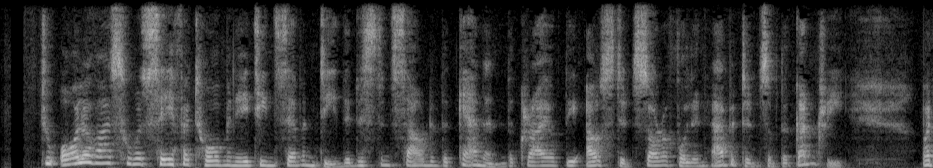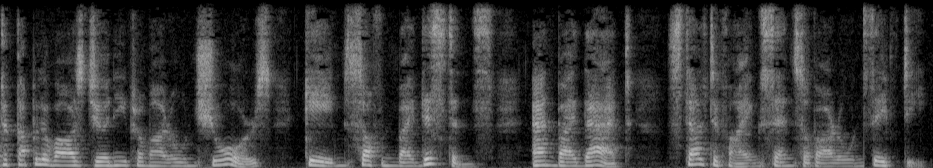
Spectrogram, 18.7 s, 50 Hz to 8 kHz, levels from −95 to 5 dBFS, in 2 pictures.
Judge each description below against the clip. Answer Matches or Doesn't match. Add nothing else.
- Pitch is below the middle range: Doesn't match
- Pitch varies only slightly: Doesn't match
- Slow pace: Doesn't match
